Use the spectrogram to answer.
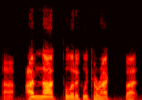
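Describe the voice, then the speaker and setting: A middle-aged YouTube host with a foreign accent chats with live-stream viewers in an animated, mid-range voice at moderate pace, with a sharp tone. He rambles, laughs softly, and restarts his sentences frequently while answering the chat.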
